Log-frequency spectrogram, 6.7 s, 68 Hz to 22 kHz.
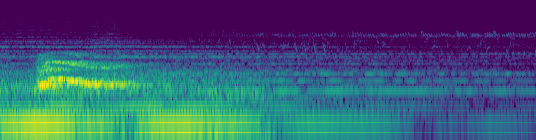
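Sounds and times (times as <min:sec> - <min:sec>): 
coyotes howling: 0:00.0 - 0:03.5.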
